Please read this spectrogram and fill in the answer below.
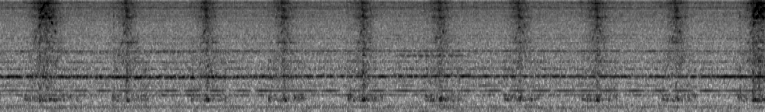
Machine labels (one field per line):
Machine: slide rail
